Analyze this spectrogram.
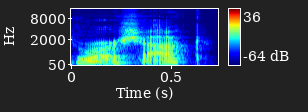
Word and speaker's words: Rorschach: do have trouble pronouncing that word so correct pronunciation is Rorschach okay sometimes I Stumble so I would say Rorschach so don't don't beat yourself up about it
